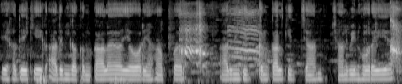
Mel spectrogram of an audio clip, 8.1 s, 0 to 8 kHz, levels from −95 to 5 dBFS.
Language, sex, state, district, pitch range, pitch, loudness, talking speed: Hindi, male, Uttar Pradesh, Hamirpur, 120-130 Hz, 125 Hz, -24 LUFS, 155 wpm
